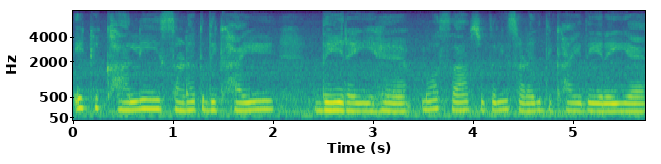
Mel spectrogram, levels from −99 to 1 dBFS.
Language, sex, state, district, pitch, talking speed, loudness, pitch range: Hindi, female, Chhattisgarh, Sarguja, 185 Hz, 155 wpm, -16 LUFS, 175-200 Hz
